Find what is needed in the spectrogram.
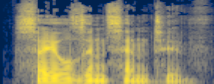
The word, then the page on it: sales incentive: British English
